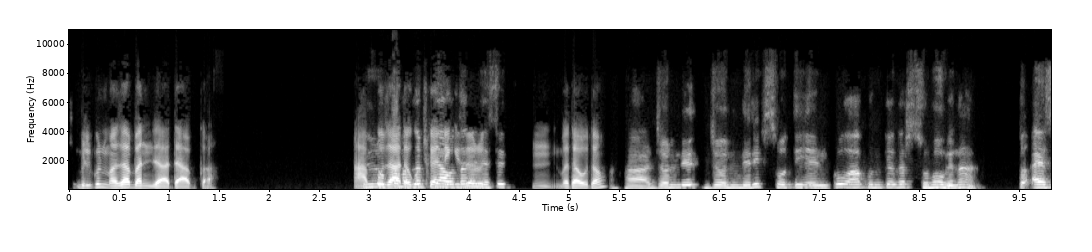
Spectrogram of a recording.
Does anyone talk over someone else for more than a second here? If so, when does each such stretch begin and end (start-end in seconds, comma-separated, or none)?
2.9-4.3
